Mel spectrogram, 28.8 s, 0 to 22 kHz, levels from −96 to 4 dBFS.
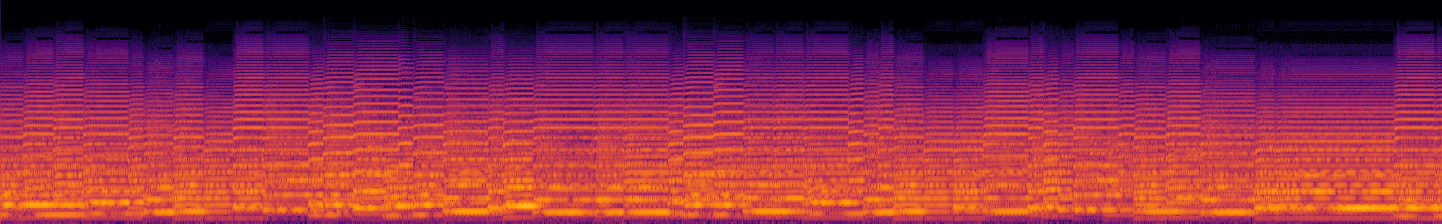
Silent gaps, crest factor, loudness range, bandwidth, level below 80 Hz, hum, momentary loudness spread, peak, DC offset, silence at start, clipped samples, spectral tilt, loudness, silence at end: none; 16 dB; 2 LU; 11 kHz; -66 dBFS; none; 4 LU; -4 dBFS; under 0.1%; 0 s; under 0.1%; -5 dB/octave; -20 LUFS; 0 s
